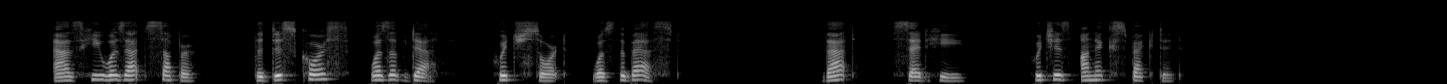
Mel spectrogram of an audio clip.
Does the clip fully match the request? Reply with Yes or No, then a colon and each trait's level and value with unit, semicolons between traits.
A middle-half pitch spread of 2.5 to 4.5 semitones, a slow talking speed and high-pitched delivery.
Yes: average, 3.5 semitones; slow, 85 wpm; high, 205 Hz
